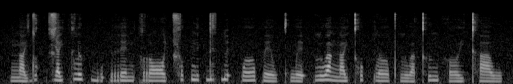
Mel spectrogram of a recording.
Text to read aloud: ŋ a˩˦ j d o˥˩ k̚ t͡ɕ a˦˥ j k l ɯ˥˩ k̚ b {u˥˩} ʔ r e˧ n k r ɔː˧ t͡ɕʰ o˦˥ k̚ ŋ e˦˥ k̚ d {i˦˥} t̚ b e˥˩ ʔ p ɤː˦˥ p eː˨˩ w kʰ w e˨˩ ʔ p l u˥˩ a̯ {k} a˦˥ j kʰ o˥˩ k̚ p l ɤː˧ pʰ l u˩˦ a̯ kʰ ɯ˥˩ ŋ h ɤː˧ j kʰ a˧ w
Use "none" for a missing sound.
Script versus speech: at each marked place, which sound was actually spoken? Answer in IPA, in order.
u˨˩, i˦˥, ŋ

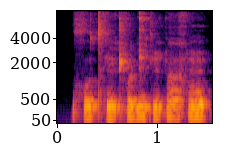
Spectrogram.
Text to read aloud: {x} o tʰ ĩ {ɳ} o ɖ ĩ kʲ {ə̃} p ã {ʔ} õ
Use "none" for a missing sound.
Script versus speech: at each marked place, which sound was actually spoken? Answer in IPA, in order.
x, ʈʰ, ə̃, h

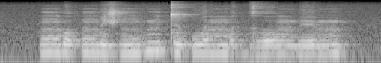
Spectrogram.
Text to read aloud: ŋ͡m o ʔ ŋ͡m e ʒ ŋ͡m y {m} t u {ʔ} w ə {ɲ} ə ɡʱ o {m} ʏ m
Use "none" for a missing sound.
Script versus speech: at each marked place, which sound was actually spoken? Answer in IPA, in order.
m, ʔ, m, m

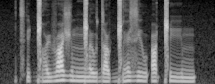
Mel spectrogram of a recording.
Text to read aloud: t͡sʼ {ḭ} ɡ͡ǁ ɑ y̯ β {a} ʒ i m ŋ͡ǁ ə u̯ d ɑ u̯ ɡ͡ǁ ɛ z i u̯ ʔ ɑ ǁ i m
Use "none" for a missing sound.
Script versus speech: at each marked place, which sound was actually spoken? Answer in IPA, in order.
i, ɑ

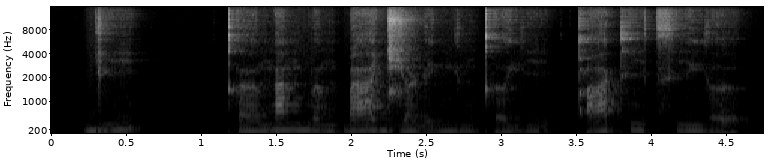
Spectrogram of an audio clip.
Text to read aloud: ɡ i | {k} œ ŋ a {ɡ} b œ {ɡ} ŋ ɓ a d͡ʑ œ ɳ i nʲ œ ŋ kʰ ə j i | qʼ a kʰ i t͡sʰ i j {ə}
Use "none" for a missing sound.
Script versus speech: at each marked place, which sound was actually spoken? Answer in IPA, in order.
kʰ, ŋ, none, ə

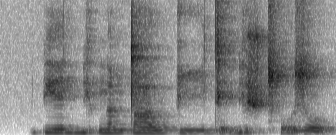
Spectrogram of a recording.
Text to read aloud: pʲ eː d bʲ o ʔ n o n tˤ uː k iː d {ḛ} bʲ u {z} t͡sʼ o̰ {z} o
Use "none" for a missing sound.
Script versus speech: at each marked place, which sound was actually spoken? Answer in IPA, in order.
ḛ, ʃ, z

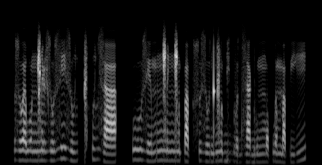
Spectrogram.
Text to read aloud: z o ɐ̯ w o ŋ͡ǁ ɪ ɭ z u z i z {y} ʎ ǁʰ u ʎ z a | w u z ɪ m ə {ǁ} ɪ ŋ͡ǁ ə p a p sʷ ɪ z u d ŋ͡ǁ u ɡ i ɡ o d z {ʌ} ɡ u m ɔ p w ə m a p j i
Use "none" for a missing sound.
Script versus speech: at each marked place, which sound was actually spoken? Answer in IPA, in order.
u, ŋ͡ǁ, a

